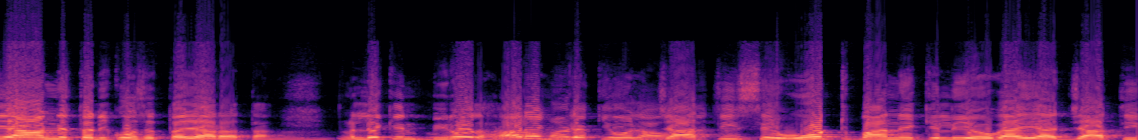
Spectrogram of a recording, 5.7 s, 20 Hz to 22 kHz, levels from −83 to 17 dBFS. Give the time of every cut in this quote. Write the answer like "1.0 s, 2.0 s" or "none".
3.0 s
